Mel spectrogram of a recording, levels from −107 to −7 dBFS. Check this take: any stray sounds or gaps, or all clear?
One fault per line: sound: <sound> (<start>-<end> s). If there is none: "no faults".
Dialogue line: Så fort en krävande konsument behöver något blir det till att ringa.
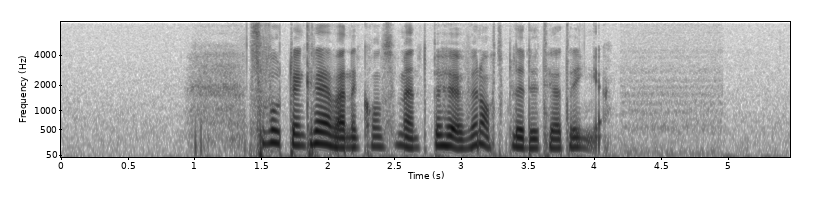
no faults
